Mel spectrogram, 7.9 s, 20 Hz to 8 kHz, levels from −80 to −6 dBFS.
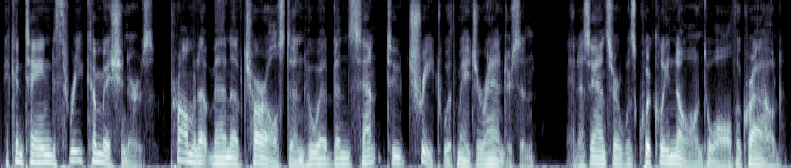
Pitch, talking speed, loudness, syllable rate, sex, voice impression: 105 Hz, 205 wpm, -18 LUFS, 5.6 syllables/s, male, masculine, adult-like, slightly fluent, cool, slightly intellectual, slightly elegant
